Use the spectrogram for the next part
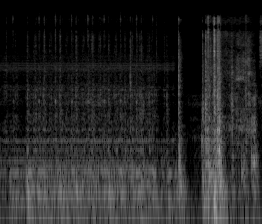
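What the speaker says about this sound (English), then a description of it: "Back stitched a couple of stitches just to make sure that that stays secure" A domestic sewing machine runs in short bursts while back stitching the side of a zipper placket, then after a brief pause finishes with a louder, brisk rattling run close to the microphone.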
